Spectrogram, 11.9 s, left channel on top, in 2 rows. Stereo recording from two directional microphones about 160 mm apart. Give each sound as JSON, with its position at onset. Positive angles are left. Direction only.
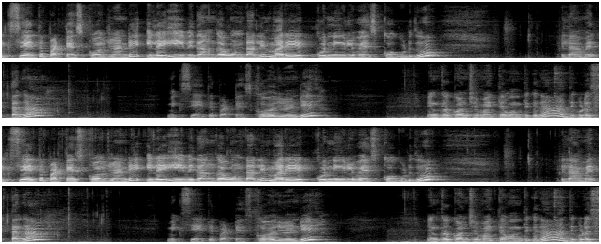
{"t": 0.1, "sound": "a woman's voice", "side_deg": -15}
{"t": 5.5, "sound": "a woman's voice", "side_deg": -30}
{"t": 7.6, "sound": "a woman's voice", "side_deg": -25}
{"t": 10.2, "sound": "a woman's voice", "side_deg": -5}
